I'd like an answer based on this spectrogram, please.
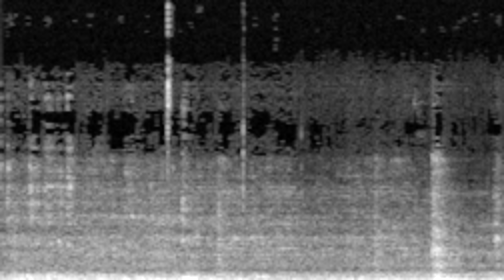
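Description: Freight train of autorack cars rolling past: a steady low rumble of wheels on rail, with a sharp clack about two seconds in and another near the end.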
